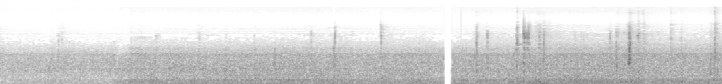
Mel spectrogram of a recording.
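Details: Steady rumble of passing vehicles in an urban setting, with faint scattered ticks and no animal calls.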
